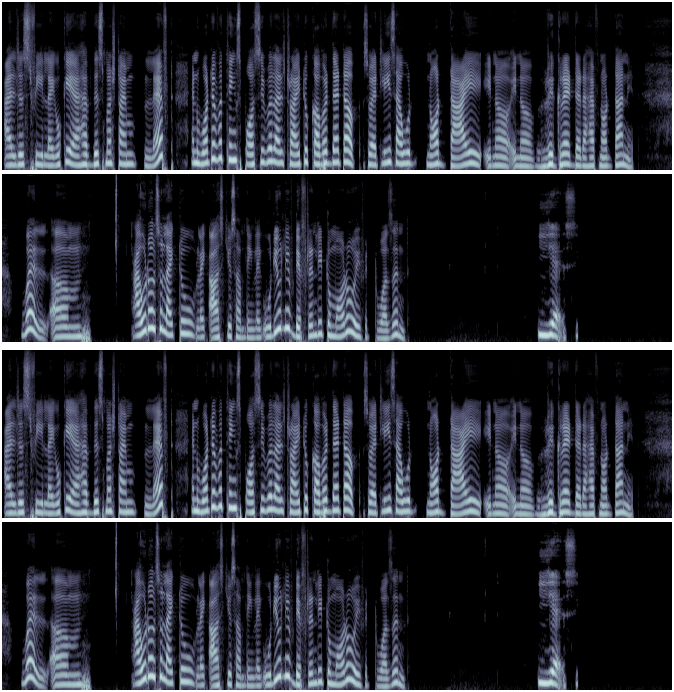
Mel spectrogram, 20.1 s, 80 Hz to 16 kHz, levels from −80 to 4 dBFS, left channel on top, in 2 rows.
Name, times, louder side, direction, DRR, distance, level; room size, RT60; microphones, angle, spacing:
voice 1, 0.0-2.5 2.8-9.5 9.9-11.4 12.0-16.1, equal, 5° left, 6.2 m, -18 dB
voice 2, 18.1-18.7, right 1 dB, 25° right, 6.0 m, -15 dB
open air
head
